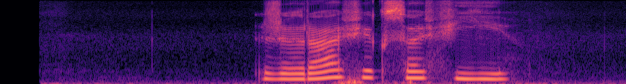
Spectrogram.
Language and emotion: Russian, neutral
